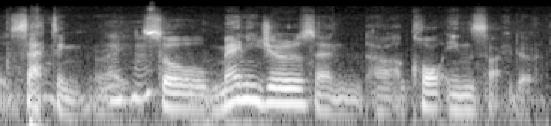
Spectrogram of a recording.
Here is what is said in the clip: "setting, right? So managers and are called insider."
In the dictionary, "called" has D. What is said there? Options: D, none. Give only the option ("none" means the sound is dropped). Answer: none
